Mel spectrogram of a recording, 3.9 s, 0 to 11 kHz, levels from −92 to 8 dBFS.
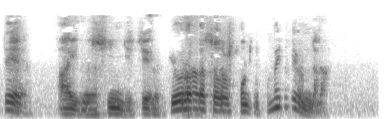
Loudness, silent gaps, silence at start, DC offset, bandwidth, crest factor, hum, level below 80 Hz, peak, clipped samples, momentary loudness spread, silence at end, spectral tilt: -25 LUFS; none; 0.05 s; under 0.1%; 7.8 kHz; 18 dB; none; -60 dBFS; -6 dBFS; under 0.1%; 9 LU; 0.6 s; -6 dB/octave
